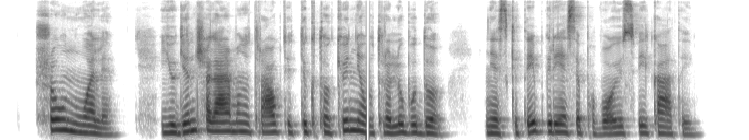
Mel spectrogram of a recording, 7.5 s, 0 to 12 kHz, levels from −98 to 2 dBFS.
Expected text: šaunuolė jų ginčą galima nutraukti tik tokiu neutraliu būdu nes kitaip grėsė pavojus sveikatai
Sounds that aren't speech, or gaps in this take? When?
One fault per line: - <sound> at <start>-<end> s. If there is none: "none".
- dropout at 3.7-3.7 s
